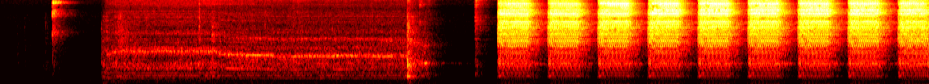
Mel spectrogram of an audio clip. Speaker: it no longer pumps water and makes a very loud buzzing sound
